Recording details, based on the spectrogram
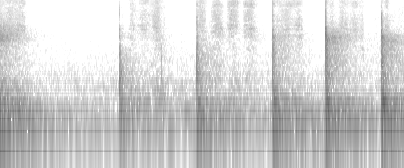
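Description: Chalk strikes and scrapes on a classroom board as a physics teacher writes, five or six distinct taps in an uneven rhythm, close and fairly quiet with no talk.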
